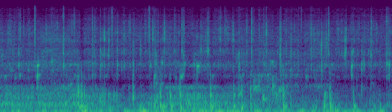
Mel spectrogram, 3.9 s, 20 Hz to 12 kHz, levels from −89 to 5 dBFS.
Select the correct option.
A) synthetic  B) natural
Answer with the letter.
A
